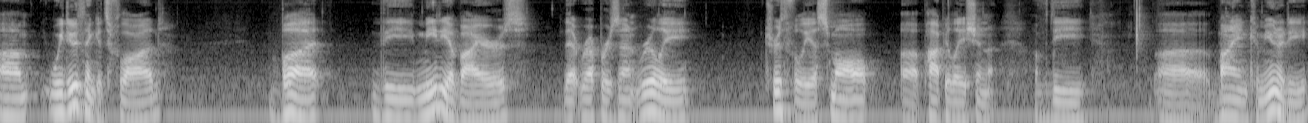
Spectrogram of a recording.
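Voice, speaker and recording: Pausing long and often, a man speaks at a fairly slow pace. His pitch is fairly low, with ordinary variation. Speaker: guest. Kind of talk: panel discussion answer. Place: studio. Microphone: lapel.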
